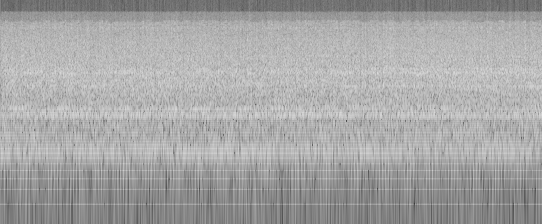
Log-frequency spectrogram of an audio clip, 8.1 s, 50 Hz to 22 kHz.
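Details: Honda Harmony 215 SX mower that sat outside for years, running after a carburetor cleaning: loud, constant high buzz holding an even pitch with no surging or misfiring; normal running.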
